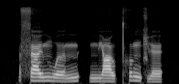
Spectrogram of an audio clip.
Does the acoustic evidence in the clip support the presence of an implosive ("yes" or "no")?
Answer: no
